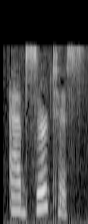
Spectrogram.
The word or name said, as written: Absyrtus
